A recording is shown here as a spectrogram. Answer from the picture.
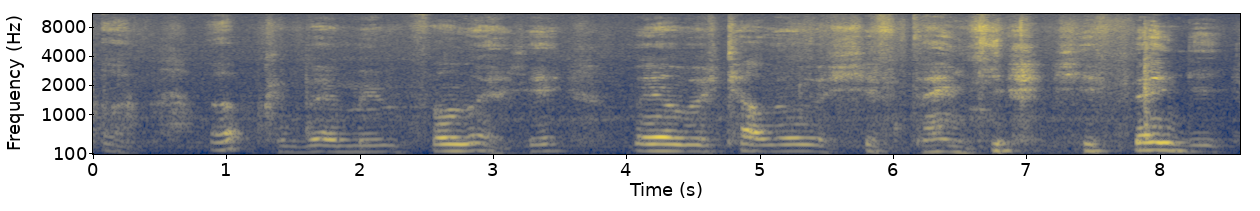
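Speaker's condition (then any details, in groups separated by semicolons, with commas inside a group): Cerebral palsy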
